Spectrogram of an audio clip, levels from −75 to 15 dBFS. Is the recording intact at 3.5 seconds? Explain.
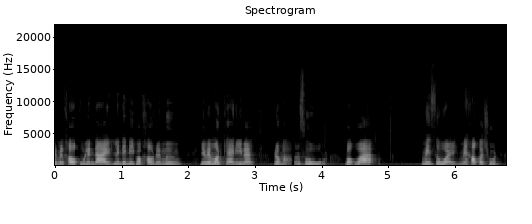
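No. From 3.44 to 3.67 s the speech passes through AAC frame loss with concealment. Roughly 150 ms of coded audio never reached the decoder, which fits about seven lost frames. The decoder covered the hole by reusing the last good spectrum with randomised signs and smoothed energy. The result is a smeared, noisy, phasey patch rather than silence. That sets it apart from a plain dropout, which would leave an abrupt gap, or from a click at the boundaries.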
